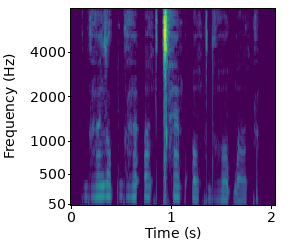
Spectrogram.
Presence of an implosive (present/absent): present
